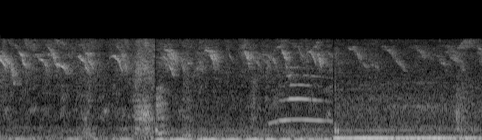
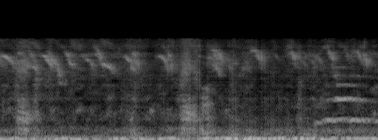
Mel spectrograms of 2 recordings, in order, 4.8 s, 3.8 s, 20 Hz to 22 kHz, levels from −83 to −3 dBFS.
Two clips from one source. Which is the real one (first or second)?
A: first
